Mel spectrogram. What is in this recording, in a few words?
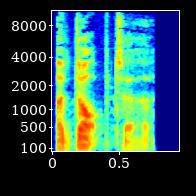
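"adopter", British English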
